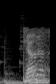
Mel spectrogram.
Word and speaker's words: tiens: There's a silent S at the end of tiens and you have the nasal un sound. Tiens.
